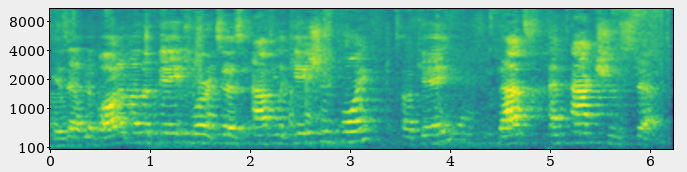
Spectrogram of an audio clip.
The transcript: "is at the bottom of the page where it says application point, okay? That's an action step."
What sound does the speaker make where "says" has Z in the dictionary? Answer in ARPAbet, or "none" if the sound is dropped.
Z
